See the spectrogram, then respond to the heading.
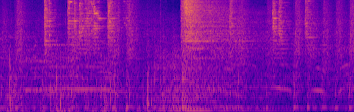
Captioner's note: horses running; swords clashing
